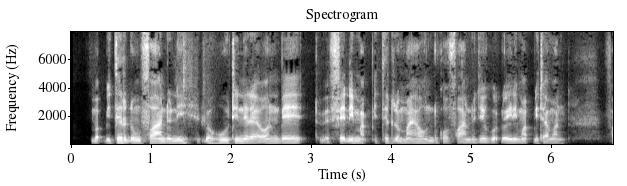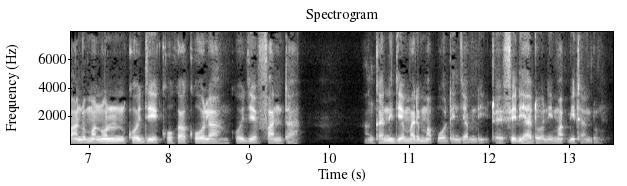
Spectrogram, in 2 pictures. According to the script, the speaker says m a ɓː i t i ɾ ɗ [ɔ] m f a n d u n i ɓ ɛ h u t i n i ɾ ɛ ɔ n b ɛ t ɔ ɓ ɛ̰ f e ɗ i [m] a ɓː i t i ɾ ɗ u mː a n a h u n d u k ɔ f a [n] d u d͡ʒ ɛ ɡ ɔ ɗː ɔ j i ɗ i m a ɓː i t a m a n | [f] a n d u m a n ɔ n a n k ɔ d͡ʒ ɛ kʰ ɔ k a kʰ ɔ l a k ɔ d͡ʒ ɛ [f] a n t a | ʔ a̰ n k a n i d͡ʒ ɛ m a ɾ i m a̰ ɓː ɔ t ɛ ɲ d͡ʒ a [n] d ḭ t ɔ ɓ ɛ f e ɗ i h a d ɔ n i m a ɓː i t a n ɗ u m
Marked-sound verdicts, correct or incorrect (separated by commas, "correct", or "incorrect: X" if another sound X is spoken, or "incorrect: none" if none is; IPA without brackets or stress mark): incorrect: u, correct, correct, correct, correct, incorrect: m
